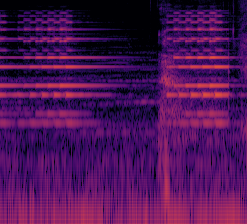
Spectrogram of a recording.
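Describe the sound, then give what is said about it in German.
Telephone ringing in an apartment building: two electronic ring bursts with bright steady tones, separated by a short gap, fairly soft and alone without talk. “Sagen Sie mal, wollen Sie nicht rangehen? Vielleicht ist es ausnahmsweise ja mal dienstlich.”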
